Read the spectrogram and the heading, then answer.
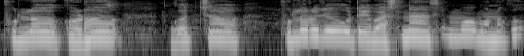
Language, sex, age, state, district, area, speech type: Odia, female, 45-60, Odisha, Puri, urban, spontaneous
